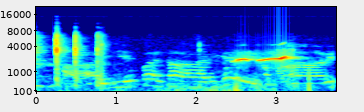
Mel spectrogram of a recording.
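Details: Pet talking parrot indoors, said to say 'mummy' and 'papa'. A few sharp clicks and low mumbled syllables come first, then one long, high, level whistle near the end.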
